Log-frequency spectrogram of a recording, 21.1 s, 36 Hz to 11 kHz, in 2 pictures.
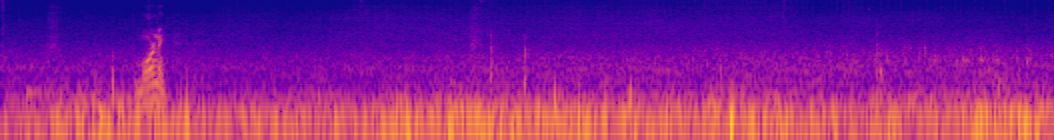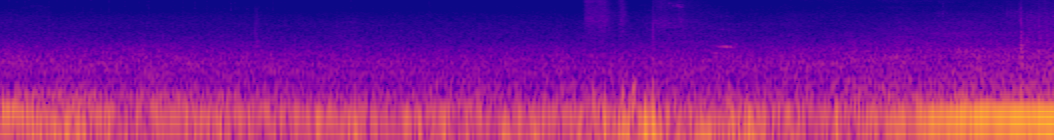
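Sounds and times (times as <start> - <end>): street traffic: 0.0 - 21.0
wind rumbling on microphone: 0.0 - 21.0.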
